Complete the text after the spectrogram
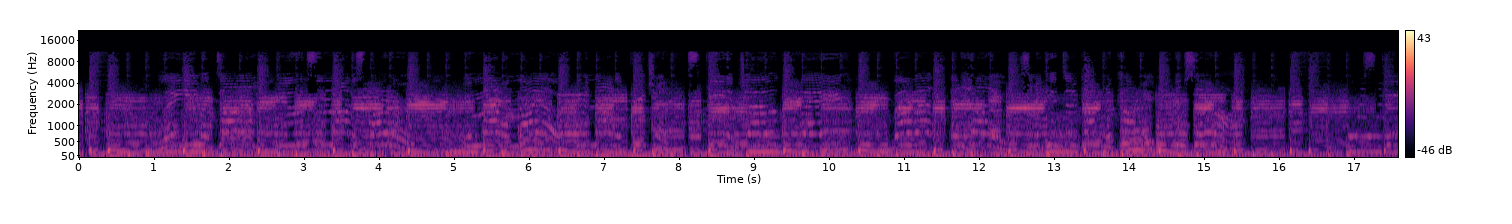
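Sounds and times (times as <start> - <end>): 
recorded pop song with plucked intro, bass, drums and distorted guitars: 0.1 - 17.5.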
